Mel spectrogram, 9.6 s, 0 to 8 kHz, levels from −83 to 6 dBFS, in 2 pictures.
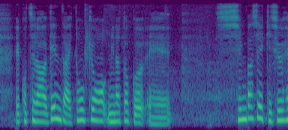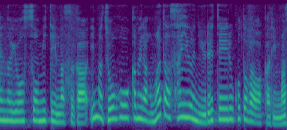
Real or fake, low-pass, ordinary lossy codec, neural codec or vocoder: real; 7.2 kHz; none; none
